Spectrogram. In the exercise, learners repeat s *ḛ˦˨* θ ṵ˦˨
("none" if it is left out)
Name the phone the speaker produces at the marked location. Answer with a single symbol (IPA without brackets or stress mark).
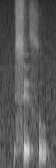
ḛ˦˨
